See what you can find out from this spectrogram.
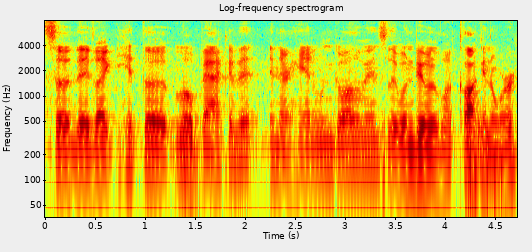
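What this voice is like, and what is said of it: Tired, worn-out voice. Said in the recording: “I'm getting tired, dude. My voice is going. I've been talking for a long time.”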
